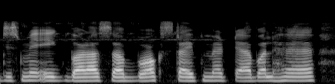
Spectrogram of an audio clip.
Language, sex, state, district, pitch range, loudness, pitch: Hindi, female, Jharkhand, Deoghar, 170-180 Hz, -19 LUFS, 175 Hz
